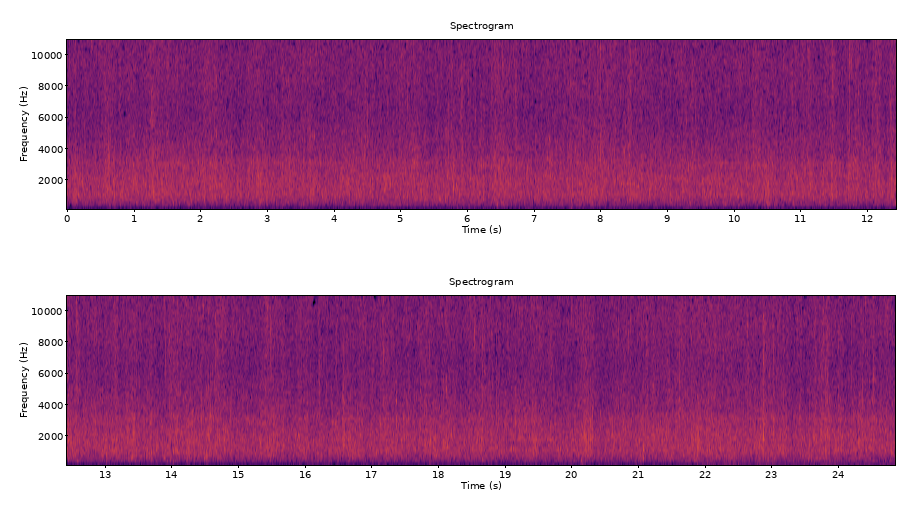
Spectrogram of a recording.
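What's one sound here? Waterfalls rush and splash steadily in the distance.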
